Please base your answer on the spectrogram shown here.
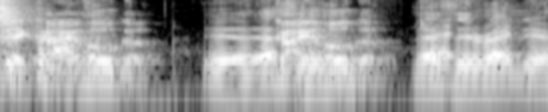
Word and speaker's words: Cuyahoga: Yeah, how I did you said pronounce it? Cuyahoga.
